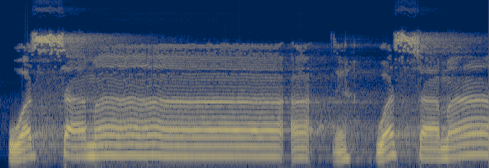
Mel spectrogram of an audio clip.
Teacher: Tapi karena dalam satu kata itu ada hamzah bertemu dengan hamzah, maka masuk dalam kategori mad wajib muttasil. Mad yang harus dibaca 4 sampai 5 harokat karena mad tabi'i bertemu dengan hamzah di satu kata.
